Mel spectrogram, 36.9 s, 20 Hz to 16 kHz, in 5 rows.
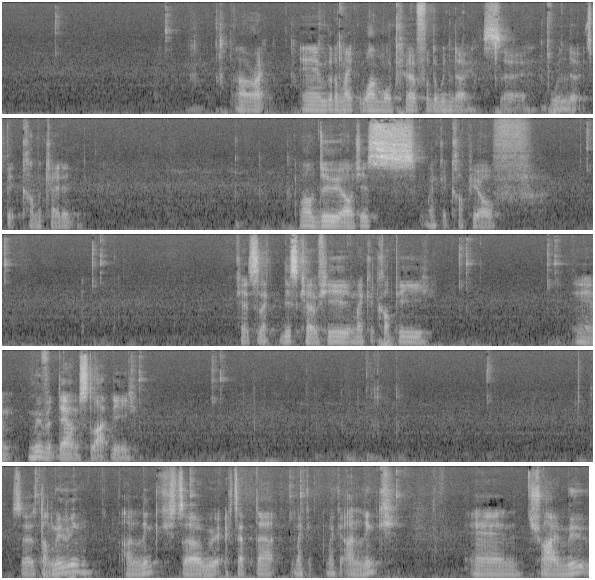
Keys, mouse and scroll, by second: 0.9-2.3 drag, 2.6-3.6 scroll up 1, 4.5 shift+scroll down 1, 5.4 middle click, 5.6 scroll up 1, 6.6 shift+middle click, 7.3-10.6 middle drag, 10.8 scroll down 1, 14.9 click, 16.6-18.2 scroll up 1, 18.2-19.0 scroll down 1, 20.7-22.9 drag, 26.3-26.9 scroll down 2, 28.4-30.3 drag, 31.9-36.8 drag.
